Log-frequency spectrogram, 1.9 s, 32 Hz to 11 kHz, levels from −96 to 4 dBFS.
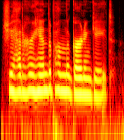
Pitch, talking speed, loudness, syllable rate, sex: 230 Hz, 255 wpm, -16 LUFS, 6.0 syllables/s, female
